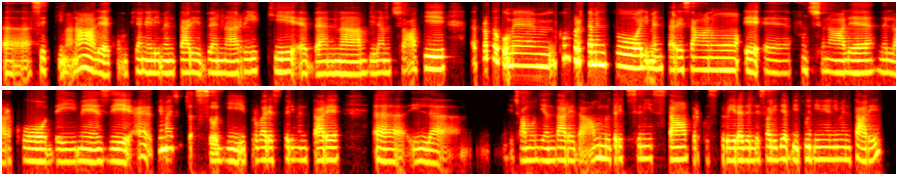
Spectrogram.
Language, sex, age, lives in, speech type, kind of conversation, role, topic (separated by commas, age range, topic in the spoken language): Italian, female, 35-39, Italy, conversation, advice, advisor, Come posso ridurre gli sprechi per risparmiare sulla spesa?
